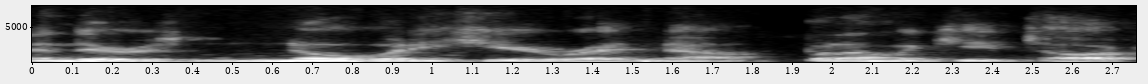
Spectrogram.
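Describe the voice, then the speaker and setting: A man speaks with a very deep, low pitch, a dark, mellow tone and vocal fry. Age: 40s. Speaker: recovery live streamer. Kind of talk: casual live stream monologue. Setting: live stream. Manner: slow; deliberate.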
